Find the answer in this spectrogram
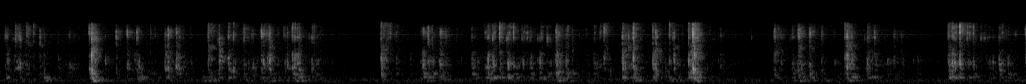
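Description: Computer keyboard typing: quick, irregular runs of keystroke clicks broken by a few brief pauses.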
